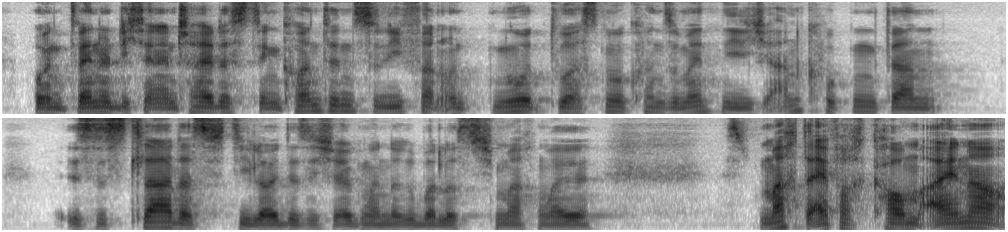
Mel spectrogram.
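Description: Over a very clean recording with a silent background, a man of medium pitch talks at a fairly quick pace in a monotone, flat delivery. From Germany, small village. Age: 20s. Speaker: social media creator. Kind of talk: casual chat.

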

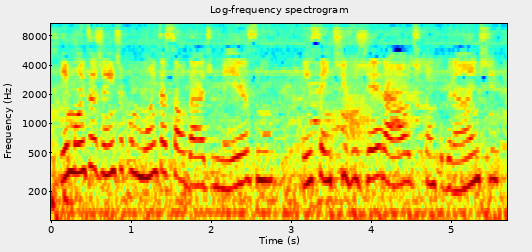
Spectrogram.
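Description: A woman's high-pitched voice with ordinary pitch variation at a fairly slow pace, amid noticeable background noise and audible room echo. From Mato Grosso do Sul, Brazil (Três Lagoas). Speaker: ice cream shop owner. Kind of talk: radio interview.

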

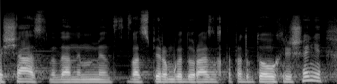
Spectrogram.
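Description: Over music in the background, a man speaks at a fairly quick pace with a medium pitch and fairly even intonation. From Kazakhstan. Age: 20s. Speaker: mortgage borrower sharing experience. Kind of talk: casual chat.

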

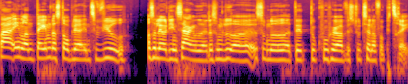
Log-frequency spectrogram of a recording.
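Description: At a very fast pace, a woman talks in a monotone, flat intonation. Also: fairly high pitch for a woman. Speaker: rapper. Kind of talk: casual chat.

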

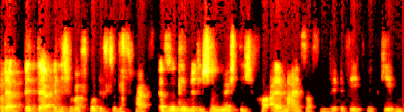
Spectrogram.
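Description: The speaker is a woman. Her voice is fairly low and somewhat breathy. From Munich, Bavaria. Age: 40s. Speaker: chamber of commerce representative. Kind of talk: podcast interview.

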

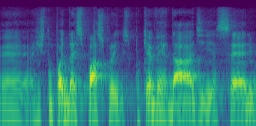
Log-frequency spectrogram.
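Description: A man speaks in an unremarkable speaking voice. His pitch is fairly low and his intonation fairly even. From Brazil, Rio Grande do Norte (Natal). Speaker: real estate sales director. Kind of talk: interview.

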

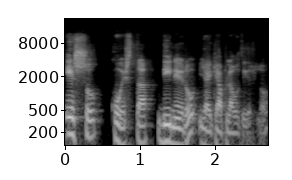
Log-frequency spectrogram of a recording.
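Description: This man speaks with very wide pitch swings over a quiet background. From Venezuela (Caracas). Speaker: entrepreneur, digital marketing consultant. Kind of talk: interview.

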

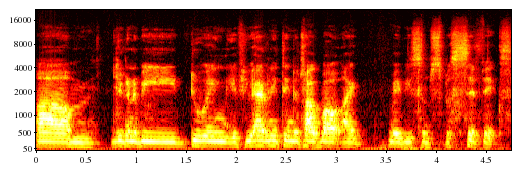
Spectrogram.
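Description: A man with an American accent, an ordinary speaking voice, medium pitch, fairly even intonation and a moderate pace. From Michigan, Flint. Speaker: podcast host. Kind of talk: casual chat.

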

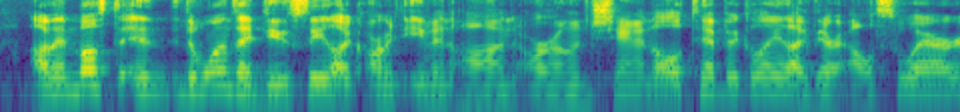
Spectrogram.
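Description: A man talks at a fairly quick pace with very wide pitch swings. The recording is very clean, with a silent background. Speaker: gaming podcast co-host. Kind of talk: casual chat. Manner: halting, many fillers.

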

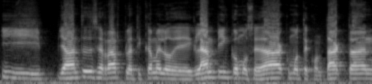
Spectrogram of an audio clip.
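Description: This man's voice has a bright, sharp tone. His pitch sits fairly high. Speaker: podcast host. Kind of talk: casual interview chat.

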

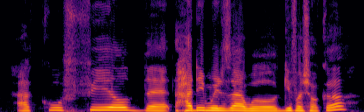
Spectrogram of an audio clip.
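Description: Lively intonation marks a woman's very slow delivery. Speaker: podcast co-host. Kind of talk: casual chat.

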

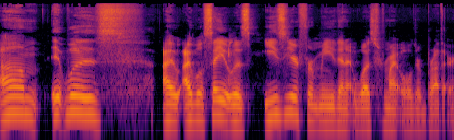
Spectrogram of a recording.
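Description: In a plain, everyday voice with an American accent, the speaker talks at a fairly slow pace. The intonation is lively, and the recording is very clean with a silent background. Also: man, fairly high pitch for a man. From US Pacific Northwest (Tacoma, Washington); early childhood in Malaysia. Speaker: activist. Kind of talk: casual chat.

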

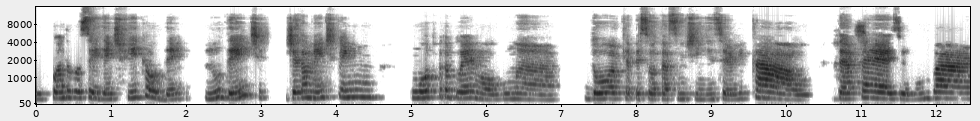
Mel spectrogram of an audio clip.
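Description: A woman speaks very slowly in a fairly high voice, with ordinary pitch variation. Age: 30s. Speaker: dentist. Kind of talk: interview.

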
